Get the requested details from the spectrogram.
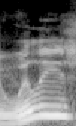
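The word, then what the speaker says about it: Willys: a 1946 Jeep cj2a it's a Wily's Jeep or Willis Jeep depending on how you pronounce it today's episode's brought to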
